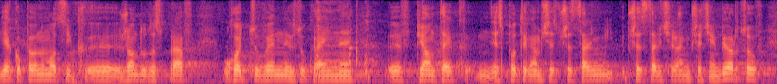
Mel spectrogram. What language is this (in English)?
Polish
